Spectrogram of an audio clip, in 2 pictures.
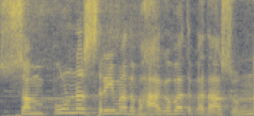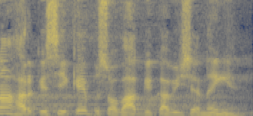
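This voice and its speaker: Male devotional preacher, unhurried delivery, faint music behind him, big-tent reverb. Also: sits high, animated, a bit bright. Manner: earnest, teasing the crowd, calls for responses. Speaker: kathavachak preacher. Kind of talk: devotional sermon to a live crowd.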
